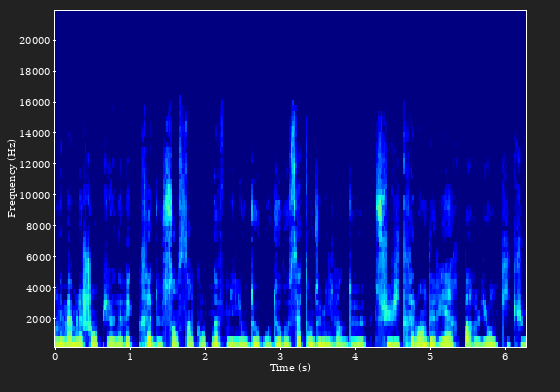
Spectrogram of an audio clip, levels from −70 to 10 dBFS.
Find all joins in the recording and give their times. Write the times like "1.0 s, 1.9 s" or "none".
4.2 s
